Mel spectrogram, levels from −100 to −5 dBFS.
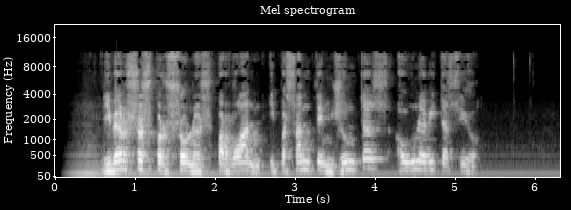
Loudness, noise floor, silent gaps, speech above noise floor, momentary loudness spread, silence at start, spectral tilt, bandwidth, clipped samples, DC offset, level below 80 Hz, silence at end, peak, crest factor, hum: -18 LUFS; -52 dBFS; none; 34 dB; 15 LU; 0.25 s; -5.5 dB/octave; 11.5 kHz; under 0.1%; under 0.1%; -50 dBFS; 1.05 s; 0 dBFS; 20 dB; none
